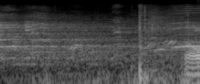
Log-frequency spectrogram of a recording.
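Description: Indoor arena background during a volleyball rally, with one sharp hit of the ball about one and a half seconds in.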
